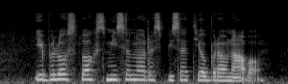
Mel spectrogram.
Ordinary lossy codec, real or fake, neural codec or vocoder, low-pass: none; real; none; none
